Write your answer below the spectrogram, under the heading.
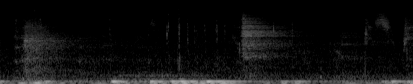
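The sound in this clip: Typing a file name on a computer keyboard: several light, irregular key clicks over a low steady hum.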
